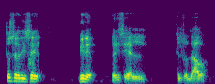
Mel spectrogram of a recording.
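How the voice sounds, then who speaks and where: A man's voice: lowish voice, expressive, slow pace, slight background noise. A man, a rabbi, giving a sermon and retelling a story in a solemn way, often restarting his words.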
